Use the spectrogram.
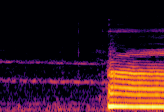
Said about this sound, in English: I'm worried about those sirens. They're coming for us. We're dangerous. Always sirens.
